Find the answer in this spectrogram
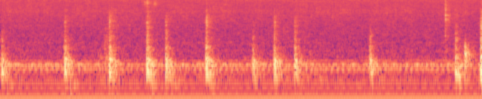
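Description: Marker writing on a whiteboard: irregular light taps and short strokes, about one or two a second, over a steady hum of room equipment.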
